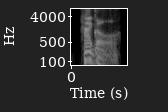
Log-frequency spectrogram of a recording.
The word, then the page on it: haggle: British English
